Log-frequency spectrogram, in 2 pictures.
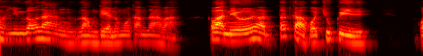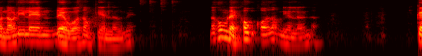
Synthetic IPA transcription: jɲɨ˧ŋzɔ̰˧˥zaː˨˩ŋzwŋ͡mt̪i˨˩nɗwt̪ʰaː˧mzaː˧vaː˨˩ | ka˦˥k̚ɓa̰ː˧˨ʔi˨˦əː˨˦laː˨˩t̪ə˦˥t̚kaː˧˩kɔː˨˦jt͡ɕu˧ki˨˩i˨˩ | kɔ˨˩nːɔ˨˦ɗi˧le˧nɗe˨˩wkɔ˨˦za˨˩wŋ͡mt̪i˨˩ənləː˨˦nʔə˨˦j | nɔ˨˦xə˧wŋ͡mt̪ʰe˧˩xə˧wŋ͡mkɔ˨˦za˨˩wŋ͡mt̪i˨˩ələː˨˦nɗɨ̰˧˩k̚ | k

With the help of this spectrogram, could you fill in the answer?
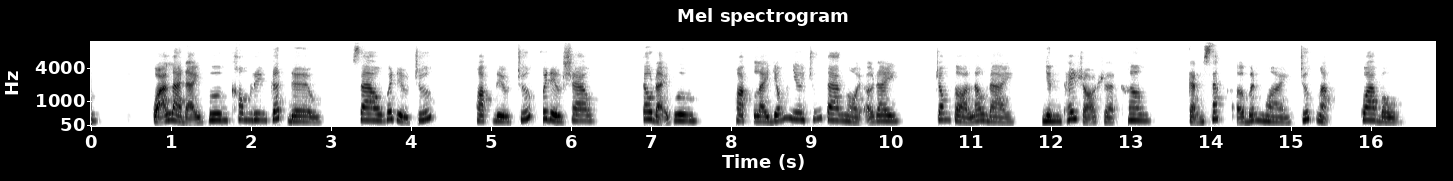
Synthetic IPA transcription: ŋ | kwaː˧˩laː˨˩ɗa̰ː˧˨jvɨ˧əŋxə˧wŋ͡mli˧ənke˦˥t̚ɗe˨˩w | saː˧wvəː˨˦jɗi˨˩wt͡ɕɨ˦˥ək̚ | hwa˨˩k̚ɗi˨˩əwt͡ɕɨ˦˥ək̚vəː˨˦jɗe˨˩wsaː˧w | t̪ə˧wɗa̰ː˧˨jvɨ˧əŋ | hwa˨˩k̚la̰ː˨˩zə˨˦wŋ͡mɲɨ˧t͡ɕʊ˨˦ŋ͡mt̪aː˧ŋo˨˩jʔəː˧˩ɗə˧j | t͡ɕɔ˧wŋ͡mt̪waː˨˩la˧wɗaː˨˩j | ɲi˨˩ŋt̪ʰə˨˦jzɔ̰˧˥zə˨˩t̚həː˧n | ka˧˩jŋ̟saː˦˥k̚ʔəː˧˩ɓe˧nŋwaː˨˩jt͡ɕɨ˦˥ək̚ma˨˩t̚ | kwaː˧ɓo˨˩

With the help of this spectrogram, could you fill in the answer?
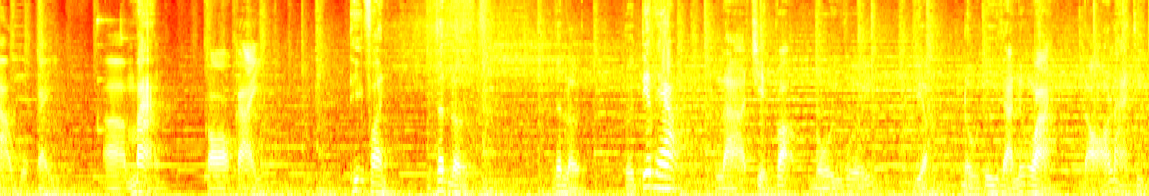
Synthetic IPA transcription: wmo˨˩t̚kaː˨˦jʔːma̰ː˧˨ŋ | kɔ˨˦kaː˨˦j | t̪ʰḭ˧˨fə˨˩nzə˦˥t̚ləː˨˦n | zə˦˥t̚ləː˨˦n | t̪o˨˧˩jt̪i˦˥əp̚t̪ʰɛ˧wlaː˨˩t͡ɕi˧˩ənvə̰˧˨wŋ͡mɗo˨˦jvəː˨˦j | vi˨˩ək̚ | ɗə˨˩wt̪ɨ˧zaː˨˩nɨ˦˥ək̚ŋwaː˨˩j | ɗɔ˨˦laː˨˩t̪ʰi˧

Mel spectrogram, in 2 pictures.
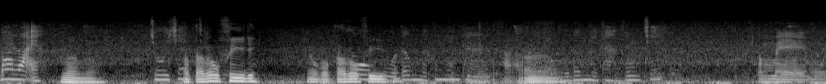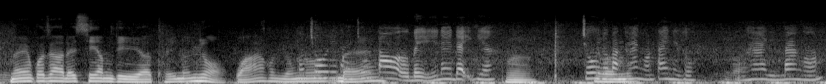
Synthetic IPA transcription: ɓaː˧lwa̰ː˧˨ʔaː˨˩vəː˨˩ŋvə˨˩ŋ | t͡ɕo˧jt͡ɕe˦ɔ˨˩kaː˨˦zo˧fi˧ɗi˧˩ | kɔ˨˦kaː˨˦zo˧fi˧˩˨ɗə˧wŋ͡mna˨˩xə˧wŋ͡mi˧nt̪ʰaː˧˩˧ʔaː˨˩˨ɗə˧wŋ͡mna˨˩t̪ʰaː˧˩zo˧t͡ɕe˦ | ka˨˧ɛ˨˧nɔ˨˦ʔɛ˧mkɔ˨˦zaː˧˩ɗə˨˦jsɛ˧mt̪ʰiː˨˩˨t̪ʰə˨˦jnɔ̰˧˨˥ɲɔ˧˩kwaː˨˦kɔ˧˦ni˨˦ŋ͡mnɔ̰˦˧ji˧ɓɛ˨˦˧t̪ɔ˧ʔəː˧˩ɓe˧˩ɗe˨˦nːa˧jɗə̰˧˨jki˧aː˧˩və˨˩ŋt͡ɕo˧jaː˨haː˧jŋɔ˨˦nt̪a˧jna˨˩zo˨˩j | kɔ˨˩ɦaː˧jɗe˨˦nɓaː˧ŋɔ˨˦n

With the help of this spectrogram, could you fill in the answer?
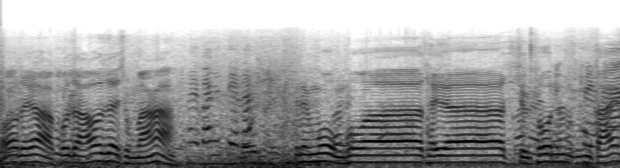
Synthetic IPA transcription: ʔɔ˧ɗə˨˦jaː˨˩kɔ˨˧˦zaː˨˦wza˧˩jsʊ˨˩ŋ͡mʔaː˨˦ŋʔaː˨˩ | e˨˦t̪ʰe˨˦mo˧˩˨ŋho˧˩t̪ʰə˨˦jt͡ɕɨ˨ə˩ŋt̪ʰo˧n˨kaː˨˦j

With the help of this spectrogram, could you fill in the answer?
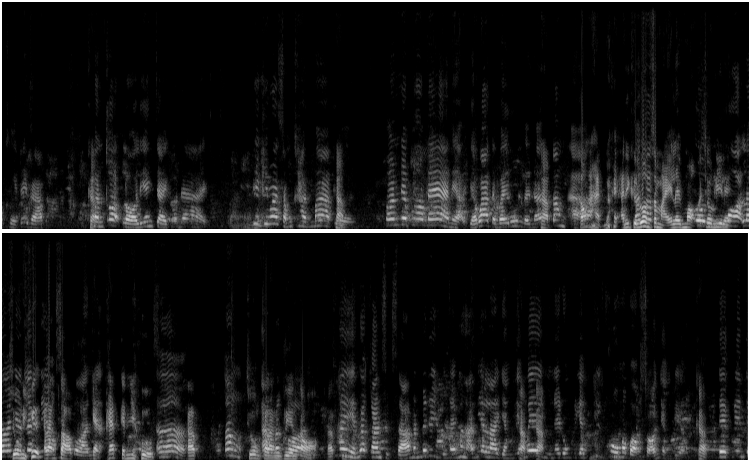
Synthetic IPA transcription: a˧˩kʰɤː˧jdaː˥˩jɾa˦˥p̚ʰma˧nkɔː˥˩lɔː˨˧˩li˦˥əŋt͡ɕa˧jkɔː˥˩daː˥˩j | tʰiː˥˩kʰi˦t̪̚waː˥˩sa˩˦mkʰa˧nmaː˥˩k̚la˦˧ɤː˧j | pɔ˧˥nːi˥˩ɐpʰɔː˥˩mɛː˥˩ni˥˩ɐt̪i˩˦əwaː˥˩t̪ɛː˨˩wa˧jɾu˥˩lɤː˧jna˦˥˦t̪ɔ˥˩ŋʔaː˨˩ɔ˥˩ŋʔaː˨˩t̪̚ma˥˩jʔa˧nːiː˦˥kʰɯː˧ɾu˥˩əmsa˧ma˩˦jlɤː˧jmɔ˨˩ʔ̚a˦˧t͡ɕʰu˥˩ə˨ŋniː˦˥lːɔ˨˩lɤː˧jt͡ɕʰu˥˩ə˧ŋni˥˦˥a˧la˧ŋsɔː˨˩pkɔː˨˩nnkɛ˨˩kʰɛ˦˥t̪̚ka˧njuː˨˩ʔɤː˧kʰa˦˥p̚ | t̪ɔ˥˩ŋt͡ɕʰu˥˩əŋkaːa˧˩la˧ŋ˧ŋɾi˧ən˨˩t̪ɔ̰ː˨˩kʰha˥˩jhe˩˦nwaː˥˩kaː˧nsɯ˨˩k̚saː˩˦ma˧nma˥˩jda˥˩juː˨˩na˧jma˧ɦaː˨˦wt̪ʰja˧la˧jːaː˨˩ŋdi˧˦ma˥˩jdjuː˨˩na˧jɾoː˧ŋɾi˧ənt̪ʰiː˥˩kʰɾuː˧maː˧bɔː˨˩k̚sɔː˩˦njaː˨˩ŋdi˧əwkʰa˦˥pde˨˩k̚ɾi˧ən

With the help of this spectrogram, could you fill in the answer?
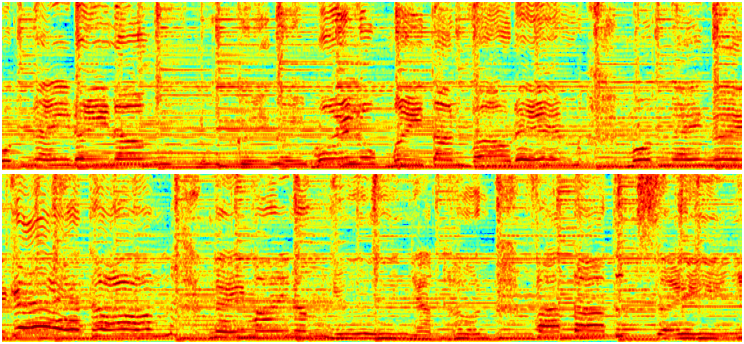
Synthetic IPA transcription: o˨˩t̚ŋa˨˩jɗə˧jna˧m | ɗɨ˨˦ŋ͡mkɨ˨˩əjŋɨ˨˩əjɓə˨˦jlʊ˦˥k͡p̚mə˧jt̪aː˧nvaː˨˩wɗe˧m | mo˨˩t̚ŋa˨˩jŋɨ˨˩əjɣɛ˧˥˨t̪ʰə˧ | m | ŋa˨˩jmaː˧jna˧mɲu˨˩nɲa˨˩t̚həː˧n | vaː˨˩t̪aː˧t̪ʰɨ˦˥k̚zə̰˧˨j

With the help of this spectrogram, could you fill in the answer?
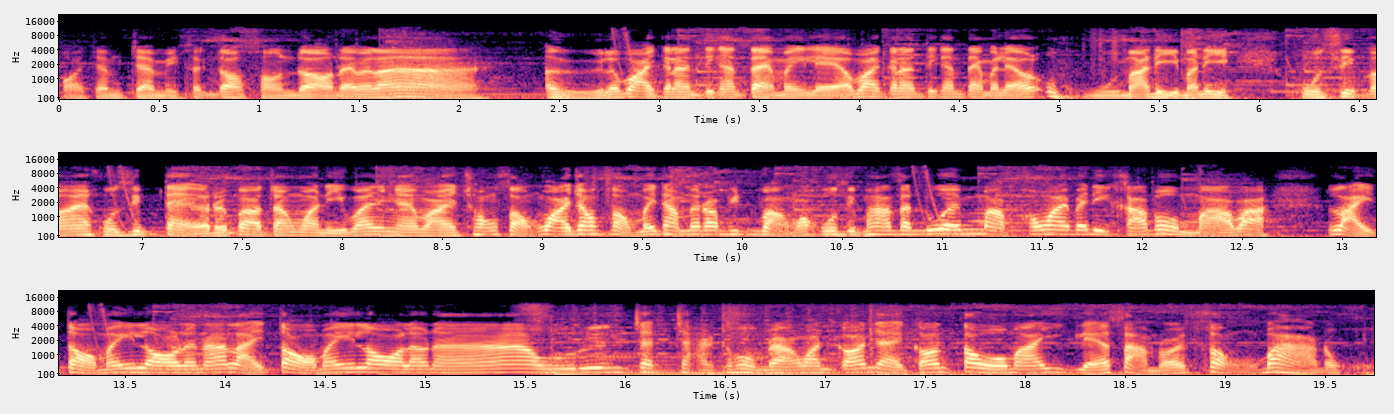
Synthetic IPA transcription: kʰɔ̰ː˩˦t͡ɕa˧mt͡ɕɛː˧˩miː˧˩sa˧k̚dɔː˨˩k̚sɔː˨˩˦ŋdɔː˨˩k̚daː˥˩jma˦˥jlaː˧˥˩ | ʔɯː˨˩la˧waː˧jka˧la˧nt̪iː˧ka˧nt̪ɛː˨˩ŋ̚ma˧ʔi˨˩lɛː˦˥wːaː˧jka˧la˧t̪iː˧ka˧nt̪ɛː˨˩ma˧lɛː˦˥wʔu˨˩huː˨˩˦maː˧diː˧maː˧diː˧ | kʰuː˧nsi˨˩p̚maː˧ŋa˧˩kʰu˧ns̬i˨˩p̚t̪ɛː˨˩k̚ɾɯː˨˦˥paː˨˩wt͡ɕa˧ŋwa˧nːiː˦˥waː˥˩ja˧ŋːa˧jwaː˧t͡ɕʰɔ˥˩ŋsɔː˩˦ŋwaː˧jt͡ɕʰɔ˥˩ŋsɔː˨˦ŋma˥˩t̪ʰa˧mhjɾa˧wpʰi˦˥t̪̚wa˩˦ŋwaː˥˩uː˧nsi˨˩p̚haː˥˩s̬a˧˩du˥˩əjma˨˩p̚kʰa˧˥wha˧˩pa˧jdiː˧kʰa˦˥pʰɔ˧˨pʰo˩˦mːaː˧waː˥˩ | la˨˩˦jt̪ɔː˨˩ma˥˩jlɔː˧lɛː˦˥wna˦˥la˨˩˦jt̪ɔː˨˩ma˥˩jlɔː˧lɛː˦˥wna˦˥˧wɾɯ˥˩əŋt͡ɕa˨˩t̪̚t͡ɕa˨˩t̪̚kʰa˧˩pʰo˨˩˦mɾaː˨˧ŋwa˧nkɔː˧˥˩nja˨˩jkɔː˧˥˩nt̪oː˧˩maː˧ʔiː˨˩k̚lɛː˦˥wsaː˨˩˦mɾɔː˦˥jsɔː˩˦ŋbaː˨˩t̪̚ʔo˧˩h

